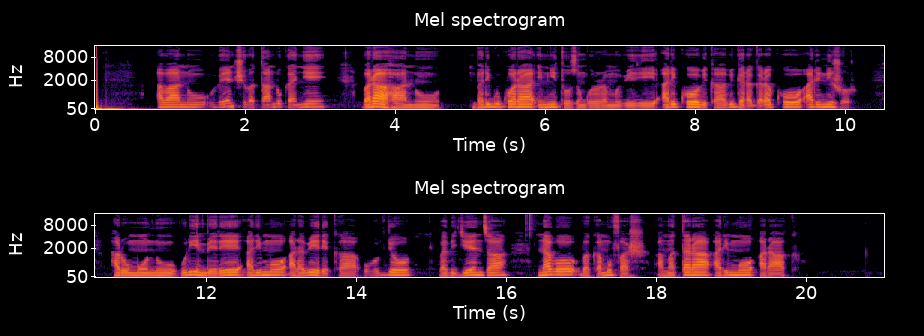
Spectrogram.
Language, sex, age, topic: Kinyarwanda, female, 25-35, government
